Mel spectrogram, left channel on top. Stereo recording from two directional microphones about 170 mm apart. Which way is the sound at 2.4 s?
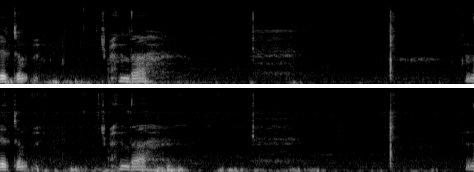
25° left (ahead or behind).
